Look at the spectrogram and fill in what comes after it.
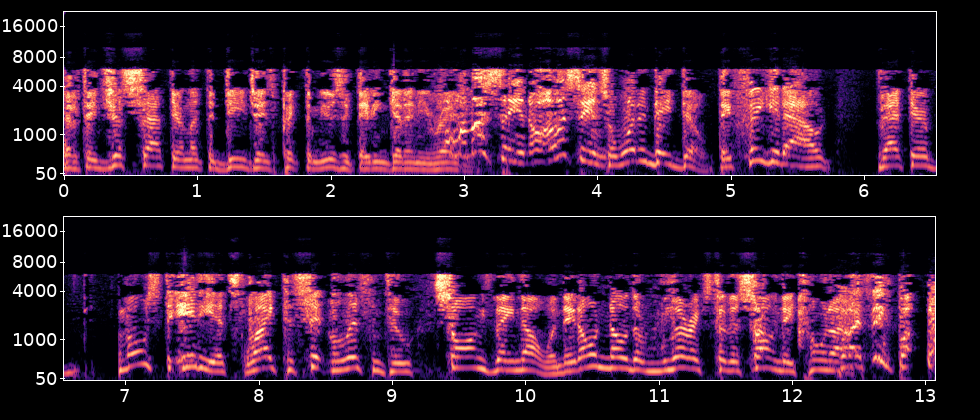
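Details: Adult man talking on radio; ordinary speech.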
